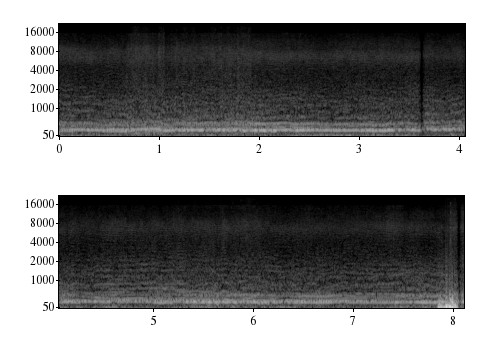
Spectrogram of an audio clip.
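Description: A swarm of agitated honey bees buzzes steadily around an opened hive, with a dense, continuous drone hanging close by at an even loudness throughout, and a brief bump of noise at the very end.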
